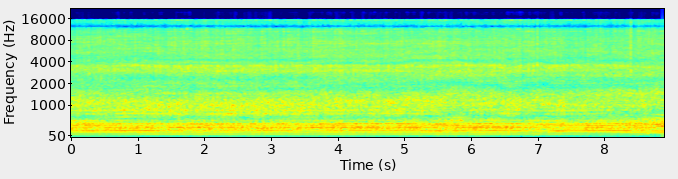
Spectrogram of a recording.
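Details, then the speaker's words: 2001 Lawn-Boy DuraForce two-stroke mower after cleaned fuel system and rebuilt carburetor: high steady buzz holding constant speed without surging or dropouts; runs as it should. "then you can see running and this is how a machine should run typically if it's in relatively okay shape"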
